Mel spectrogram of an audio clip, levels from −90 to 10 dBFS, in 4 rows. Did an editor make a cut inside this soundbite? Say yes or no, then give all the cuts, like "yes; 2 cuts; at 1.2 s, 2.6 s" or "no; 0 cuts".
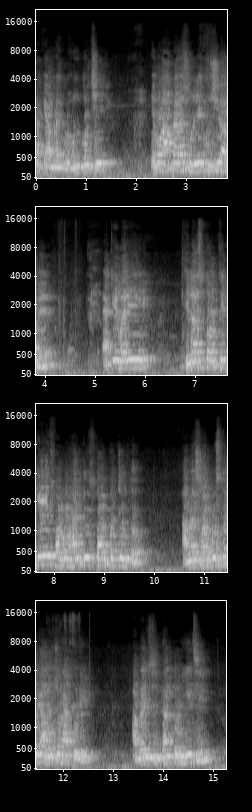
no; 0 cuts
